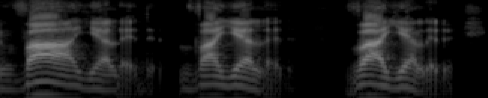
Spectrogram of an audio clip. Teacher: To really separate the va from yeled, which is boy, I need to lengthen the vowel so that they don't just slide together.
